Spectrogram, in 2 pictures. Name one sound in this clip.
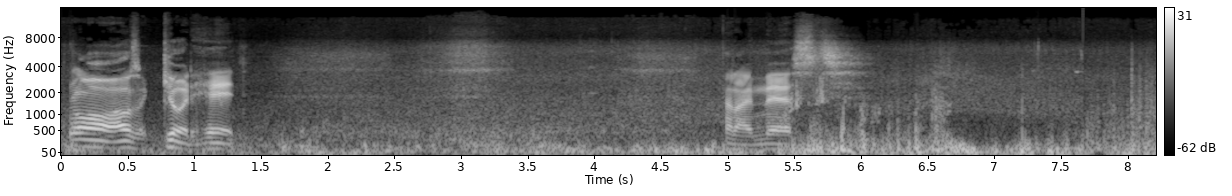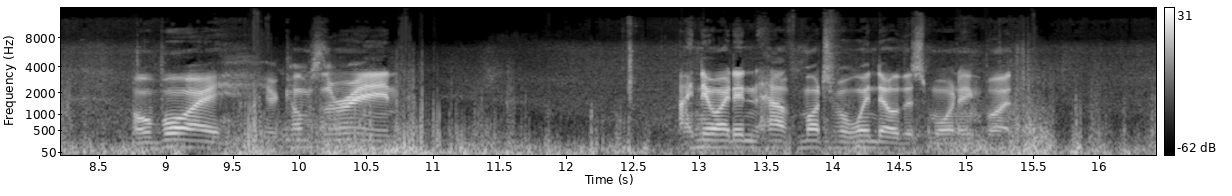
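Wind gusts and rumbles steadily outdoors.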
